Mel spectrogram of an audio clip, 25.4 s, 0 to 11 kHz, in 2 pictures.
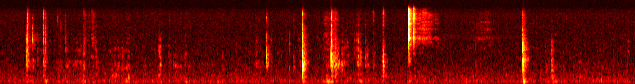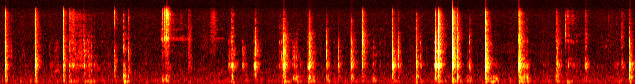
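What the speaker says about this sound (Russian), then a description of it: "Берем подходящую крестовую отверточку. И откручиваем сначала раз, два, три," A Phillips screwdriver turns the screws out of an HP 17-by2015ur laptop, giving faint, irregular close ticks and small clicks, with short bursts of rapid clicking spread over the clip.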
